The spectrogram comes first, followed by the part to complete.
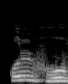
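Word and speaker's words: قُلْ هُوَ: অধিকাংশ মানুষ আমি দেখছি সূরা ইখলাস ইখলাস যখন পড়ে কুলহু মধ্যে কুলহু বলে কুলহু আল্লাহু অধিকাংশ মানুষ আমি অনেক জায়গায় দেখেছি। কুলহুর জায়গার মধ্যে ফু উচ্চারণ করে।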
